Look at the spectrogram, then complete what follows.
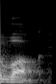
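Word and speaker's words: walk: वॉक, देखिए इस वॉक word में एल साइलेंट है, वॉक नहीं पढ़ते, वॉक।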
